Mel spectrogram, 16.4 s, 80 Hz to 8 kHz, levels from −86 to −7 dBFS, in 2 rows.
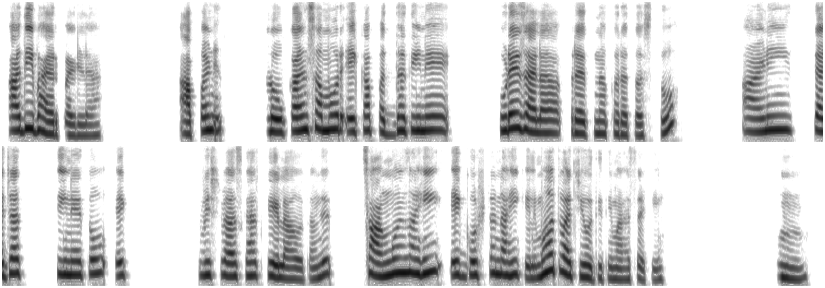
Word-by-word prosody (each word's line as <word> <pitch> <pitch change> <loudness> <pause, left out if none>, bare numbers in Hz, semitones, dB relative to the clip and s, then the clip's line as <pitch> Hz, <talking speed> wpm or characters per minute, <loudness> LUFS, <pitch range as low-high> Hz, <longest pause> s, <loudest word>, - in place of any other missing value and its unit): आधी 285 +3 +6
बाहेर 220 -6 +2
पडल्या. 180 -1 -5 0.9
आपण 250 +5 +2 0.5
लोकांसमोर 255 +4 +4
एका 235 +2 +1
पद्धतीने 255 +4 +1 0.5
पुढे 280 +4 +5
जायला 225 -4 +2
प्रयत्न 210 -2 -2
करत 190 -2 -6
असतो 215 - -4 0.7
आणि 255 +3 +1 0.2
त्याच्यात 270 +2 +2 0.4
तिने 250 -1 +2
तो 270 +1 -1
एक 240 +1 -3 0.7
विश्वासघात 240 -1 -1
केला 210 -5 +2
होता. 185 0 -7
म्हणजे 245 +7 -2 0.4
सांगूनही 275 +4 +5
एक 245 -1 +1
गोष्ट 250 +3 -2
नाही 255 -2 +2
केली. 195 0 -4
महत्त्वाची 265 -3 +3
होती 200 -1 -1
ती 190 - -8
माझ्यासाठी. 180 -1 -8 1.2
हं. 200 -1 -3
240 Hz, 115 wpm, -23 LUFS, 210-260 Hz, 1.2 s, आधी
